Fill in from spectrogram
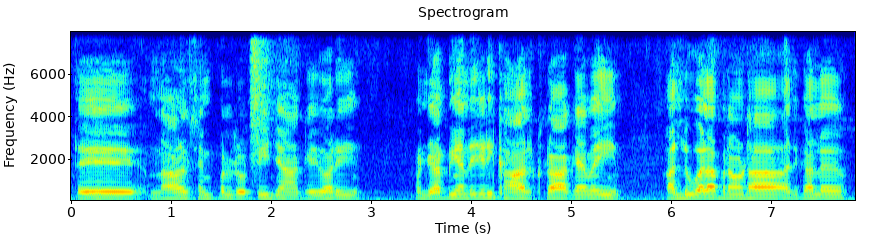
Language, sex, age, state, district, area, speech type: Punjabi, male, 45-60, Punjab, Shaheed Bhagat Singh Nagar, rural, spontaneous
